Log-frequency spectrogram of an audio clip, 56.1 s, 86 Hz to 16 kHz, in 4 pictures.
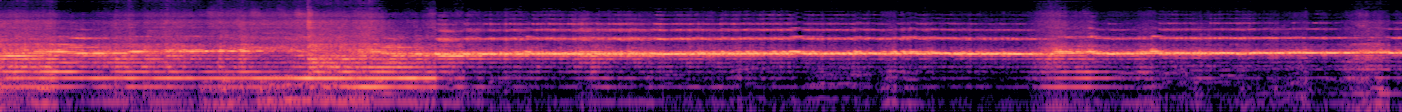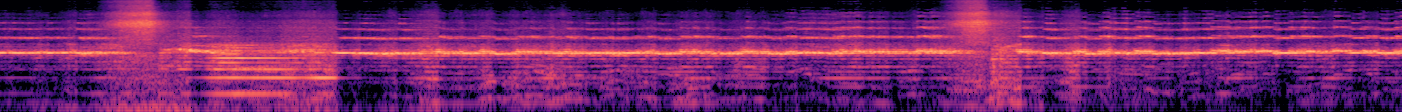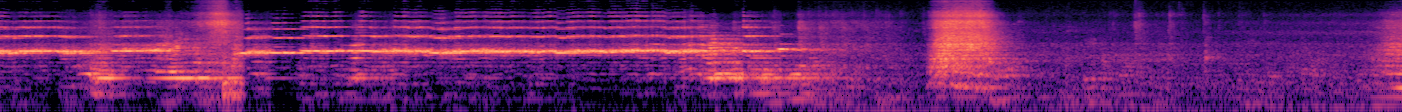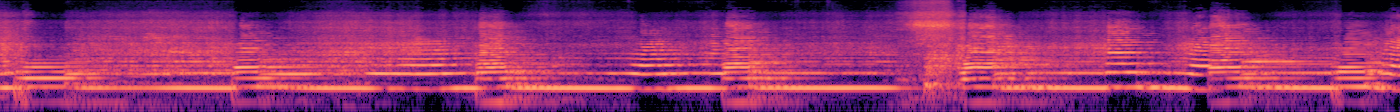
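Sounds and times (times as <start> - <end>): saxophone long high note: 0.0 - 32.4, 41.7 - 56.0
saxophone breathy bursts: 15.0 - 15.8, 23.4 - 24.2, 30.0 - 30.5, 37.3 - 38.2, 50.6 - 52.8.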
